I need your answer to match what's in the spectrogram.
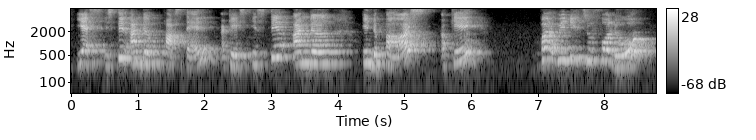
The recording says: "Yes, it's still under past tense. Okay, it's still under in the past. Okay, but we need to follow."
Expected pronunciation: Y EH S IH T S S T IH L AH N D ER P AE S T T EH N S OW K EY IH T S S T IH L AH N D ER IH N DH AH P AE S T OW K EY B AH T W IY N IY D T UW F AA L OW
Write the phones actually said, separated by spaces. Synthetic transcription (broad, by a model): Y EH S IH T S S T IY L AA N D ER P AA S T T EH N OW K EY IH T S S T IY L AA N D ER IH N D AH P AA S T OW K EY B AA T W IY N IY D T UW F AA L OW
